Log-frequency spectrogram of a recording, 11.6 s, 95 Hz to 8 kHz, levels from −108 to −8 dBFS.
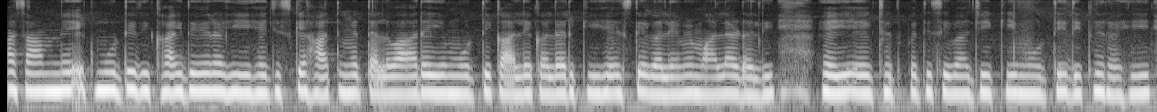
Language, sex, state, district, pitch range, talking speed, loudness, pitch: Hindi, female, Chhattisgarh, Balrampur, 195-215 Hz, 165 wpm, -22 LUFS, 205 Hz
